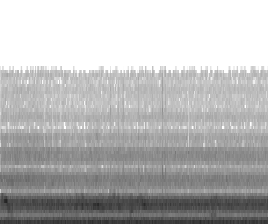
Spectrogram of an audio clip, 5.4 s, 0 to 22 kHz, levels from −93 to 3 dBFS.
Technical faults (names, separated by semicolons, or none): train of clicks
